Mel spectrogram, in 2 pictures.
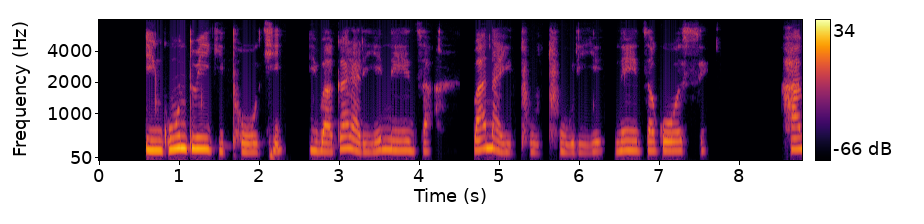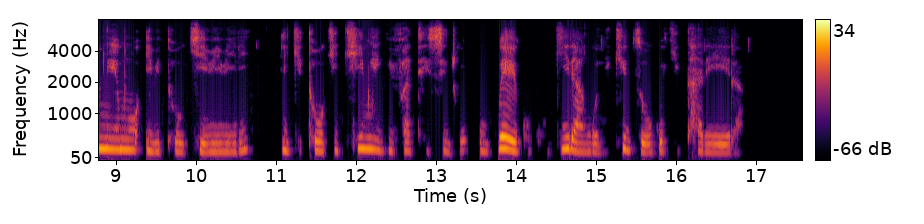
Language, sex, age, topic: Rundi, female, 18-24, agriculture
